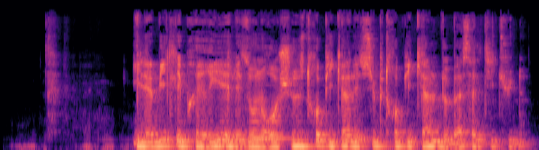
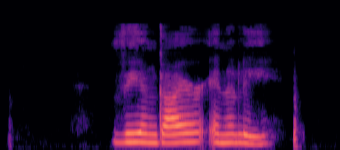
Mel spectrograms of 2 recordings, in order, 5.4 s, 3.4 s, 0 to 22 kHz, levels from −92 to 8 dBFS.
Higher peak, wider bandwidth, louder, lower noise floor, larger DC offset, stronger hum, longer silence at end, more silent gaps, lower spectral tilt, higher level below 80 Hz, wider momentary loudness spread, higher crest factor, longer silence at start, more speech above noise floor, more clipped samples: first, -2 dBFS vs -8 dBFS; first, 15.5 kHz vs 11 kHz; first, -15 LUFS vs -22 LUFS; second, -44 dBFS vs -84 dBFS; neither; neither; second, 0.1 s vs 0.45 s; neither; second, -5 dB/octave vs -7 dB/octave; first, -42 dBFS vs -72 dBFS; second, 7 LU vs 23 LU; about the same, 14 dB vs 16 dB; second, 0.5 s vs 1.15 s; second, 30 dB vs 62 dB; neither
